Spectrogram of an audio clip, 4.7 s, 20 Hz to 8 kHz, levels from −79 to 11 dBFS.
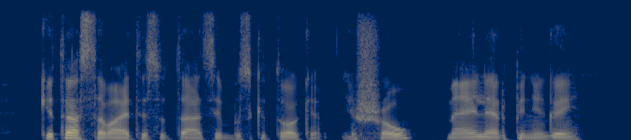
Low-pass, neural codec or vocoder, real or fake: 7.2 kHz; vocoder, 44.1 kHz, 128 mel bands every 512 samples, BigVGAN v2; fake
